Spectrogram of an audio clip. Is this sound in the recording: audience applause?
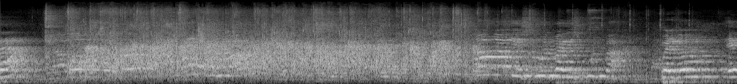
yes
